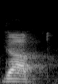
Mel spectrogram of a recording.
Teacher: oral oclusiva velar sonora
